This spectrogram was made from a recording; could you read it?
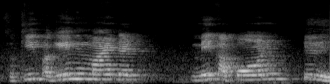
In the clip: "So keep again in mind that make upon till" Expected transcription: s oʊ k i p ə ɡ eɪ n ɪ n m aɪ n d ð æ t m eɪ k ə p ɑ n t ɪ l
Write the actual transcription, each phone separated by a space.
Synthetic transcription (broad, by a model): s oʊ k i p ə ɡ eɪ n ɪ n m aɪ n d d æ t m eɪ k ə p ɑ n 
